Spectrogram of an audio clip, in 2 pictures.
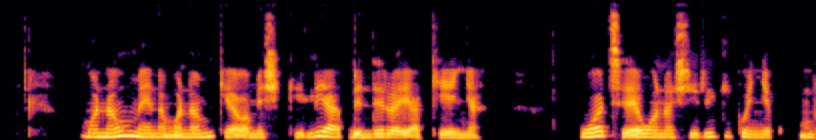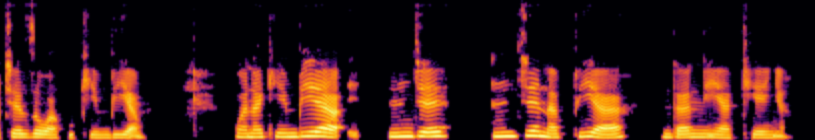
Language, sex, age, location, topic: Swahili, female, 25-35, Kisumu, education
